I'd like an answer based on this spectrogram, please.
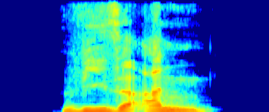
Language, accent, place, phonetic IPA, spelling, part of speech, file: German, Germany, Berlin, [ˌviːzə ˈan], wiese an, verb, De-wiese an.ogg
- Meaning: first/third-person singular subjunctive II of anweisen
